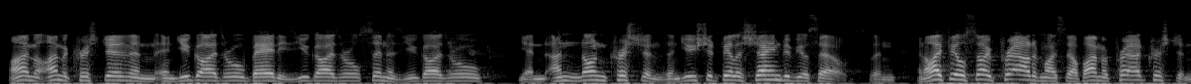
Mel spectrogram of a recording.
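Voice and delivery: high, loud smug bragging voice. Retold or imitated. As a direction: sneer it like a proud show-off believer.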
